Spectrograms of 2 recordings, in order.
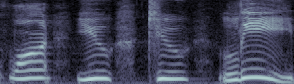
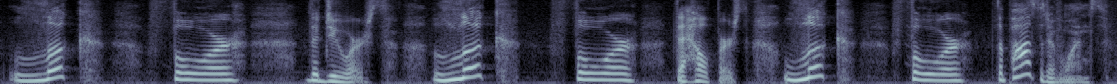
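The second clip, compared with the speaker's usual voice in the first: spaced out, word by word with pauses; slow, measured advice; slower than usual. Retold or imitated. Mother to her scared son, slow and deliberate. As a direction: deliver it slowly, letting each phrase land.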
